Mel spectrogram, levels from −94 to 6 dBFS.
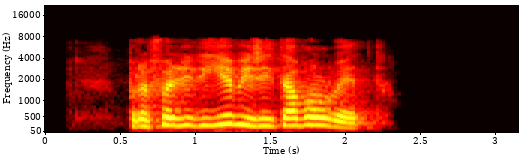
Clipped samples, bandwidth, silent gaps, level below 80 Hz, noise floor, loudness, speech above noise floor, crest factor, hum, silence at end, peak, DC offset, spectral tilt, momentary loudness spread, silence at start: under 0.1%; 7.8 kHz; none; -66 dBFS; -59 dBFS; -17 LUFS; 42 dB; 18 dB; none; 1 s; -2 dBFS; under 0.1%; -5 dB/octave; 8 LU; 0.55 s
